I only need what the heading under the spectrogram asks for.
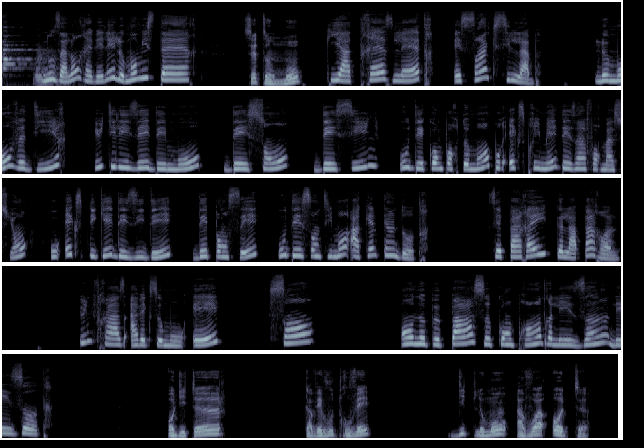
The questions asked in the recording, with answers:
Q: Auditeur, qu'avez-vous trouvé?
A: Le mot mystère est communication.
